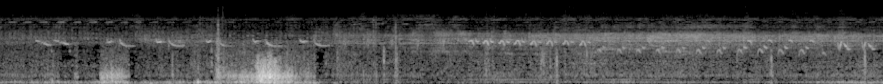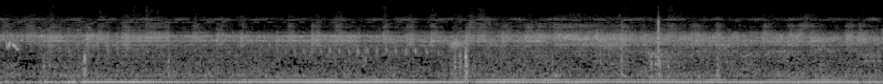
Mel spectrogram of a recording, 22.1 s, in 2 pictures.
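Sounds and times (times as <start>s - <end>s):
small birds chirping: 0.0s - 22.0s
steady high hiss: 0.0s - 22.0s
muffled rumble: 0.5s - 4.2s.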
